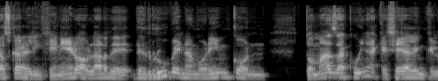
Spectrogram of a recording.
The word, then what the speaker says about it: Rubén: y lo dices bien porque es ruben no Rubén verdad porque tiene acento en la u ruben amorín nuevo técnico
